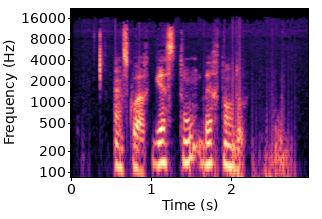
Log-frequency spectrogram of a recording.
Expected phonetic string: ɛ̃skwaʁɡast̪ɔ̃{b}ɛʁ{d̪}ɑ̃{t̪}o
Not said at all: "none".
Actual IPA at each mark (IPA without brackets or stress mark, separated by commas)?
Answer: b, t̪, d̪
